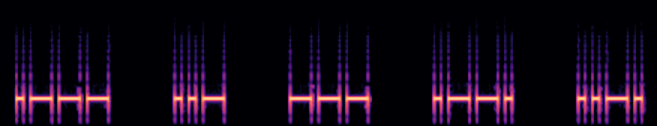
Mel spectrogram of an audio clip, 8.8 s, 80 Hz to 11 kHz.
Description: Morse code, heard as a keyed tone, about 13 wpm, spaced as for 7 wpm, 800 Hz. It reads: JUOPF
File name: LEZIONI / 8 YJ45 / 8 YJ ws 12wpm 3342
